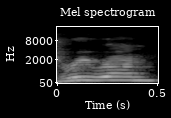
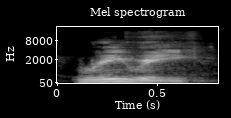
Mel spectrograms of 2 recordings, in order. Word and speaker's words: Riri: in essence did you say her name was rerun like what's happening what did you say her name was no Riri r-i-r-i Riri okay I don't know much about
